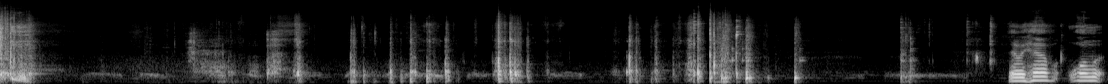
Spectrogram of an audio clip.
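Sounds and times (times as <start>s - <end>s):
hard parts clicking and rattling: 2.1s - 8.2s, 9.0s - 10.8s.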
